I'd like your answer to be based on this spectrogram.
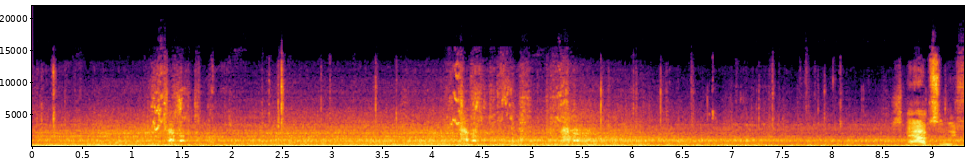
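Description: A Volkswagen Golf MK6 R on stock exhaust accelerating hard through a corner, a loud, steady engine drone with a rising gear note and road rumble throughout, heard from inside the car.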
